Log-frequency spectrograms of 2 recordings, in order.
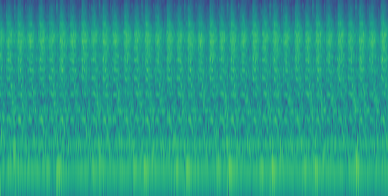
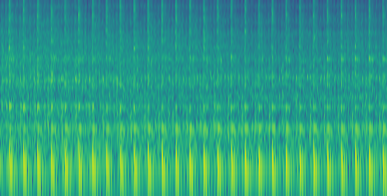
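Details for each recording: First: Rebuilt Land Rover Series III diesel, first start after rebuild, injector pump timing just adjusted, glow plugs preheated: starter turns over hard with an even pulse about every two-thirds of a second but never catches; slow to start. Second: Rebuilt Land Rover Series III diesel, first start after rebuild with adjusted injector pump timing: even regular thumping about two and a half beats a second, no knocks or misses, not smoking much; sounds good, normal diesel idle.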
